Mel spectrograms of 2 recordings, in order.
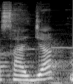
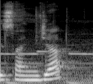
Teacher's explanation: Kata sajak mengalami proses penambahan bunyi n pada tengah kata menjadi sanjak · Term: epetensis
